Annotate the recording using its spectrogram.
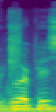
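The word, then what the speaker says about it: Glorps: and F says why are you here glorus he says I live here this is my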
